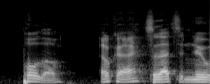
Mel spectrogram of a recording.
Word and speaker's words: pollo: Oh, well, they pronounce their L's, so they're like pollo is polo.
